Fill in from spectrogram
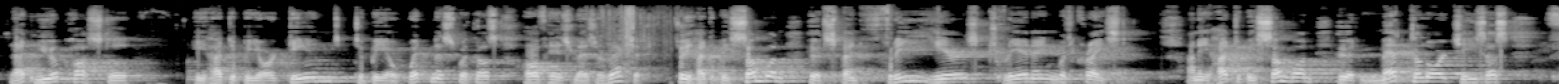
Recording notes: This sermon was recorded live at Ballymacashon - there is some echo and background noise.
